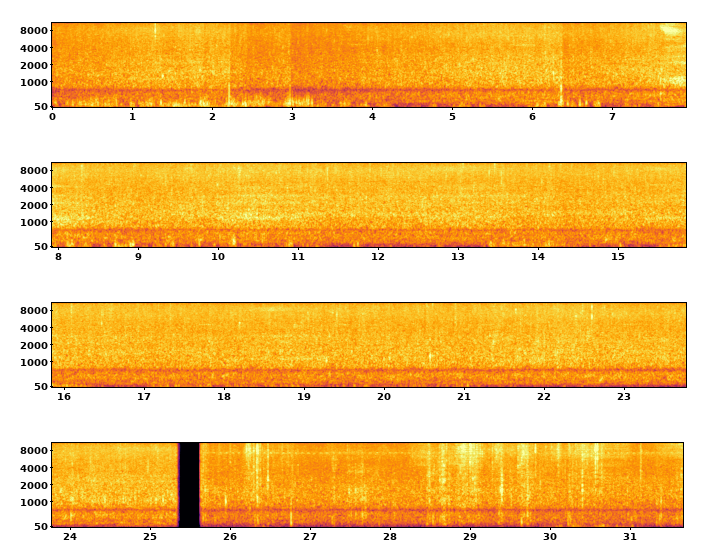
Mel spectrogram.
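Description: Shallow river riffle running over stones: a steady rush of moving water. Wind buffets the microphone in heavy gusts during the first few seconds and again about halfway, and the sound cuts out for a split second near the end.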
